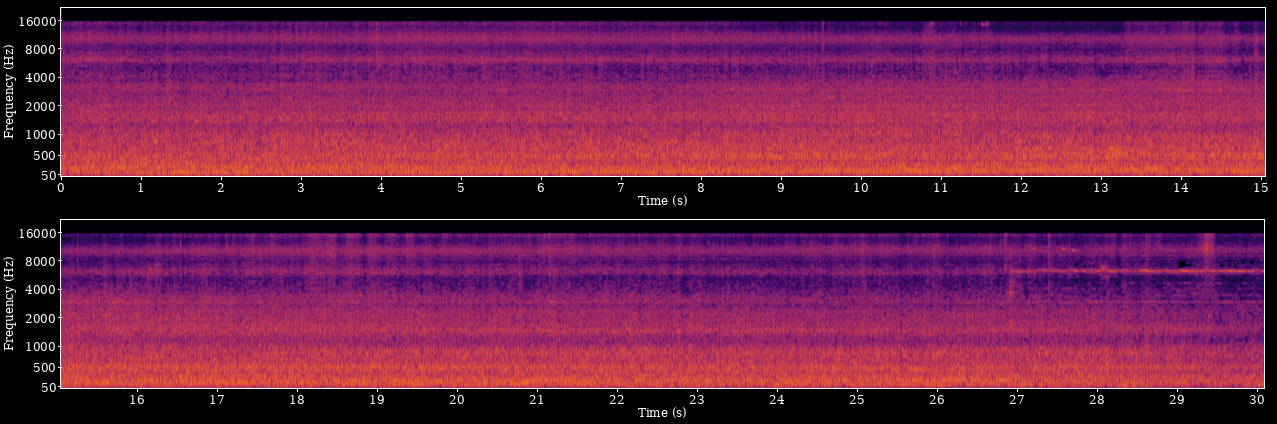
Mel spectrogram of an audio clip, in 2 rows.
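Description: Interior of a PAZ-32054 bus under way: the ZMZ-5234 V8 petrol engine running with steady road noise through the cabin. Near the end the noise eases slightly and a thin high whine comes in.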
